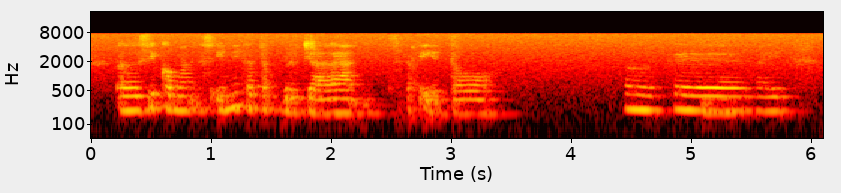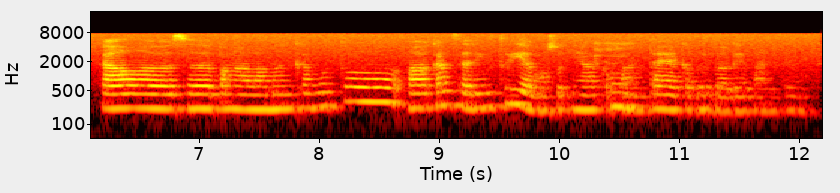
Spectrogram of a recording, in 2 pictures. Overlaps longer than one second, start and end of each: none

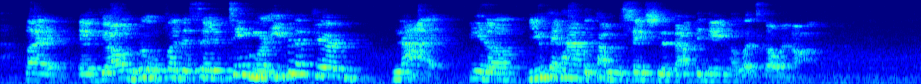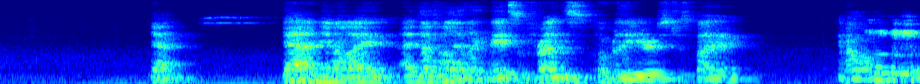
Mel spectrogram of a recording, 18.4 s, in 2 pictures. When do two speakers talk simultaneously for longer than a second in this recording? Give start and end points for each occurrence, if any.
none

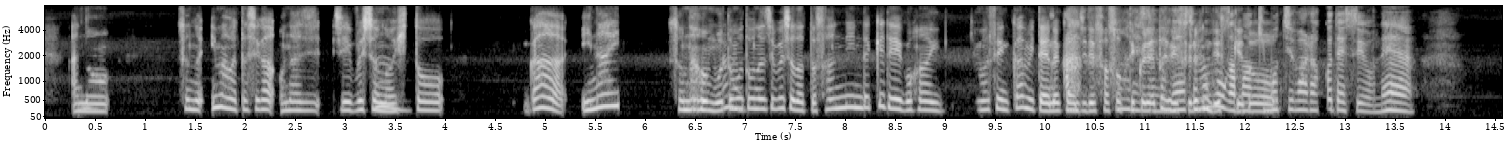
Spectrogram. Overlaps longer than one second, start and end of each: 10.2-12.3

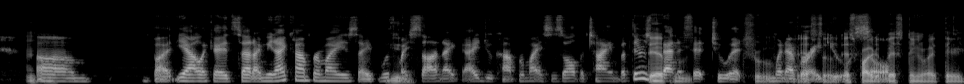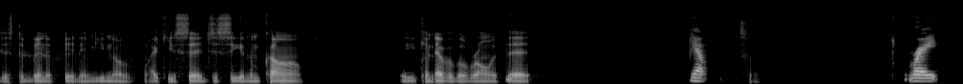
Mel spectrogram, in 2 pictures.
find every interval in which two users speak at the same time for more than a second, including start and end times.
7.7-8.9

